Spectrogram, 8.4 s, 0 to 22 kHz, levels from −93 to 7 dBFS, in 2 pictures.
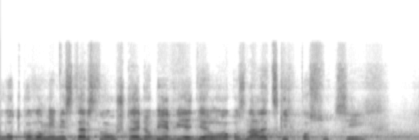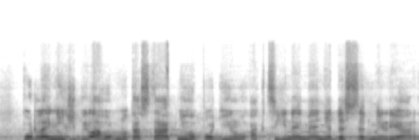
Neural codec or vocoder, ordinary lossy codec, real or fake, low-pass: codec, 44.1 kHz, 7.8 kbps, DAC; Opus, 24 kbps; fake; 14.4 kHz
